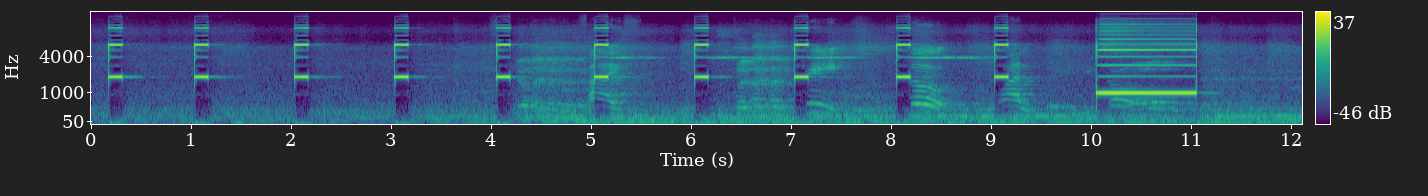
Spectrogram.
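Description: Workout timer counting down: ten short high beeps about once a second, then one longer, lower beep that signals the start of the workout.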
